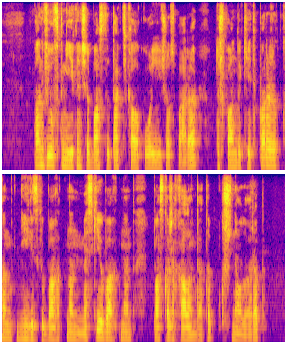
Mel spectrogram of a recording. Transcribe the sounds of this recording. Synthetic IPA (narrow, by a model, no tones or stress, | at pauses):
pʰanfʲilˠoft̪əɴe̞kʲɪnʃɪbɑst̪ət̪ʰak̚t̪ijkʰɑlˠəqwo̞jəjʒo̞spɑ̰ɾə | d̪̥ʊʃpɑnd̪əkʲʰe̞t̪ɪ̥p̚bɑɾɑʒɑt̪̚qɑnne̞ɡʲɪzɡʲɪbɑʁət̪ənɑnmæskʲe̞wbɑʁət̪ənɑn | b̥ɑsqɑʒɑqːɑːlˠɑɴd̪ɑt̪əp̚kʲʰʏ̥ʃɪnɑwd̪ɑɾəp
